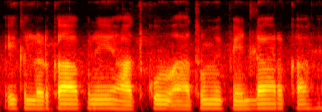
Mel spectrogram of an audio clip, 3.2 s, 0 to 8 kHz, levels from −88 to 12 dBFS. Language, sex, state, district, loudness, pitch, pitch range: Hindi, male, Uttar Pradesh, Shamli, -21 LUFS, 115 Hz, 105-115 Hz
